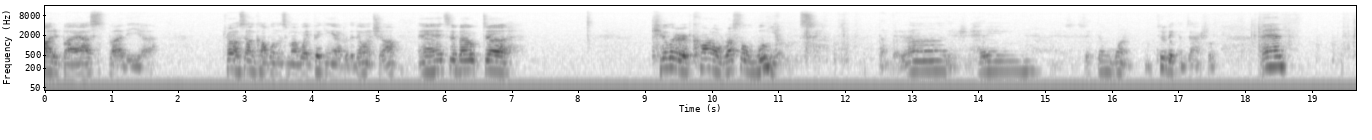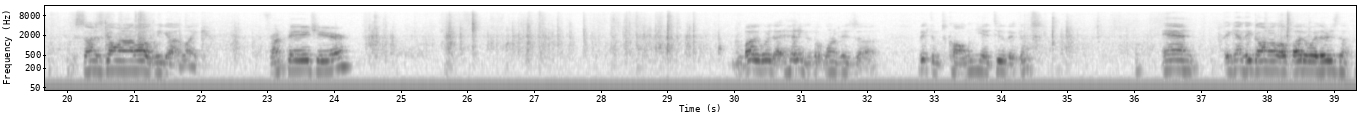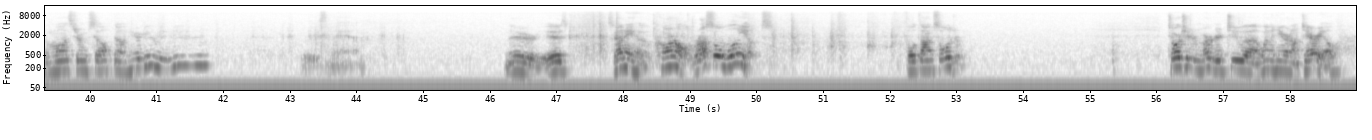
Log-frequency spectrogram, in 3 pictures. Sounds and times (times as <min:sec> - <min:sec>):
Speech: 0:00.0 - 0:01.8, 0:02.7 - 0:07.2, 0:09.1 - 0:11.7, 0:12.5 - 0:17.6, 0:18.2 - 0:18.8, 0:20.0 - 0:22.2, 0:23.0 - 0:24.3, 0:30.0 - 0:32.2, 0:32.8 - 0:34.7, 0:36.4 - 0:41.8, 0:43.2 - 0:44.2, 0:46.2 - 0:47.2, 0:47.8 - 0:50.4, 0:52.2 - 0:53.2, 0:56.2 - 0:58.9.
